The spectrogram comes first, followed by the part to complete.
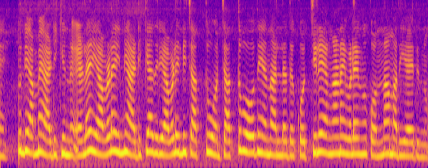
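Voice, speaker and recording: A woman retelling a TV serial episode in brisk storytelling, reading every part herself. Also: high voice, darkish tone, slight background noise.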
